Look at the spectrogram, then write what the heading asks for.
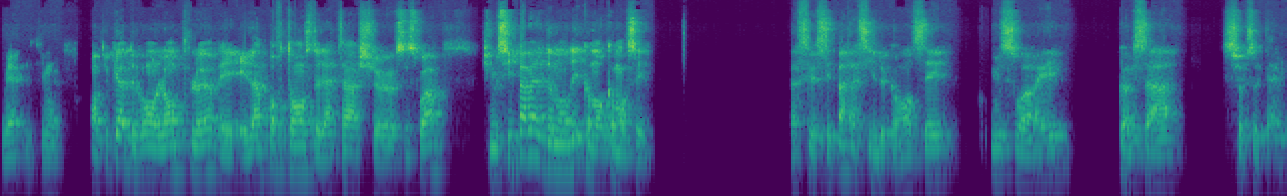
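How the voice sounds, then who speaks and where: Medium pitch from a man at a fairly slow pace, with ordinary pitch variation and long, frequent pauses. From France, Lorraine. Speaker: podcast host and author. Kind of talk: live interview before audience. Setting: stage with audience. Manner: hesitant, many fillers.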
